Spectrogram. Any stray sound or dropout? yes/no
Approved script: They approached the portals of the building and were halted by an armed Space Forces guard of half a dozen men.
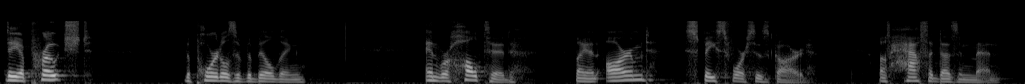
no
